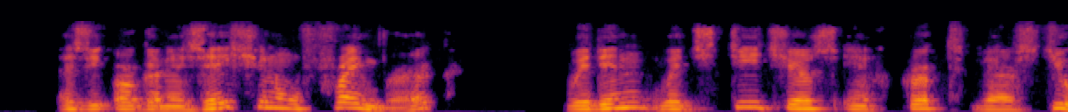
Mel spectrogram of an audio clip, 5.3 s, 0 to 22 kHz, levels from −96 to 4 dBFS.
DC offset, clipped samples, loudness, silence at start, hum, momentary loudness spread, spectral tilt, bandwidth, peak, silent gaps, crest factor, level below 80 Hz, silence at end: under 0.1%; under 0.1%; -26 LUFS; 0.3 s; none; 8 LU; -5.5 dB/octave; 9.2 kHz; -6 dBFS; 2.62-2.81 s; 20 dB; -64 dBFS; 0 s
